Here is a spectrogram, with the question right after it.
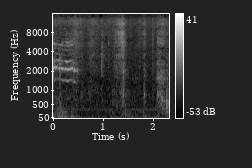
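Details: Outdoor cat meowing while seven rescued kittens indoors freeze at the sound; one short harmonic meow opens, followed by quiet room noise, soft rustling and a person beginning to talk.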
